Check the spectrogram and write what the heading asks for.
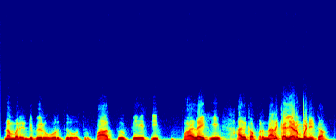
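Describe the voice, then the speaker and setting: An actor playing a TV shop owner who speaks in theatrical, hammy comic film dialogue. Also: male voice, medium pitch, close to an everyday voice. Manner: theatrical, hammy, swings between slow and rushed. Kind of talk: 1990s film comedy dialogue. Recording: dull, dry old film soundtrack.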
